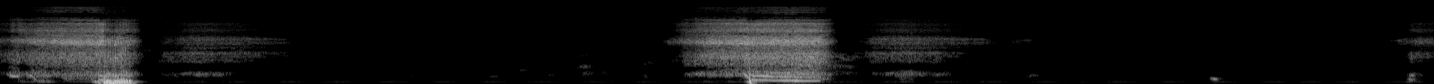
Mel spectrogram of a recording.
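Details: A sleeping pit bull dog snoring, from an hour-long recording: loud rattling snores on each breath in, softer breaths out, about nine breaths a minute.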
